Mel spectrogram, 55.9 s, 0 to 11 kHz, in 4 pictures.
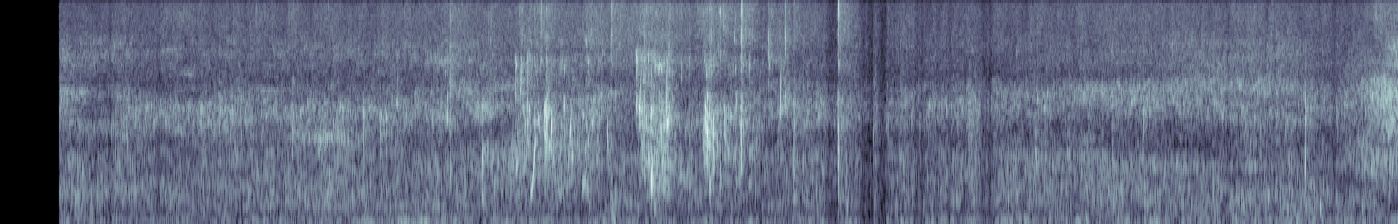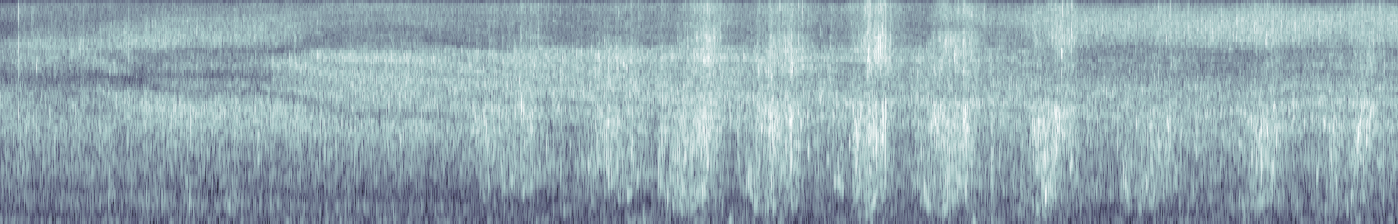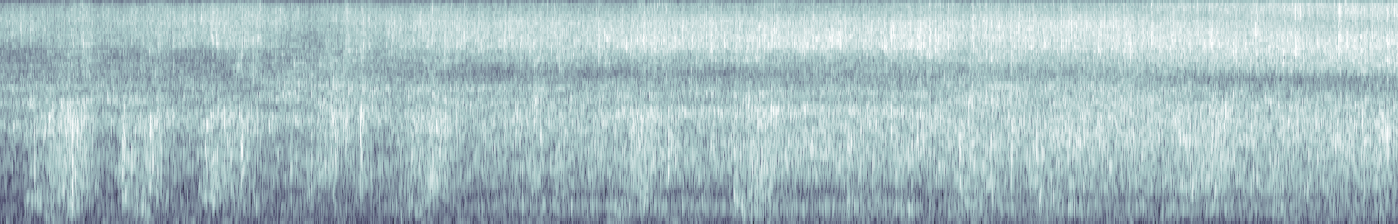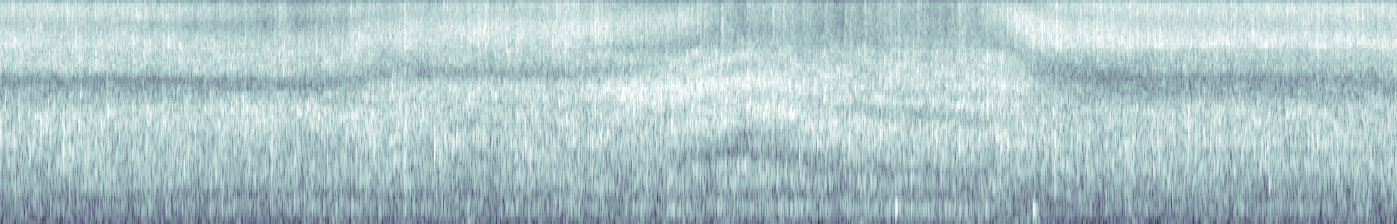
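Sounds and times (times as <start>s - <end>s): stream flowing through dam: 0.9s - 55.9s.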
